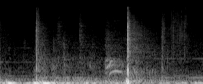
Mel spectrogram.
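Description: A taped-up egg-drop package, a styrofoam cup padded with cotton balls and a diaper, is thrown up and lands with dull thuds: two knocks about a second apart, the second the louder.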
